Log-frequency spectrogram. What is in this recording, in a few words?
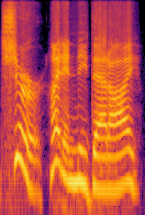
Female Eye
